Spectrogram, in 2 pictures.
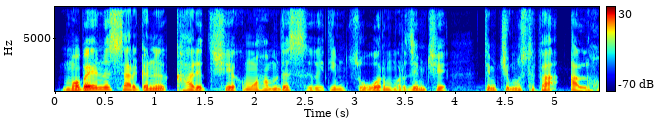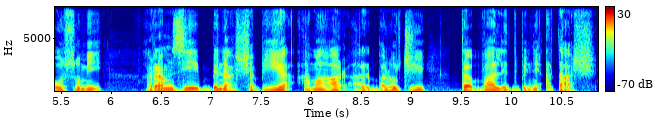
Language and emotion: Kashmiri, neutral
